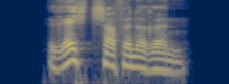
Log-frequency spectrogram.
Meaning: inflection of rechtschaffen: 1. strong genitive masculine/neuter singular comparative degree 2. weak/mixed genitive/dative all-gender singular comparative degree
- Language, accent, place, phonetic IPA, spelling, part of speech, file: German, Germany, Berlin, [ˈʁɛçtˌʃafənəʁən], rechtschaffeneren, adjective, De-rechtschaffeneren.ogg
